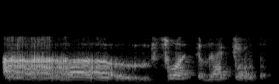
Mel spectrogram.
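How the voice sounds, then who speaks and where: Gravelly man on a phone line. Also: medium pitch, fairly even intonation, drawn-out words. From New York. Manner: rambling, many restarts and fillers. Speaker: actor guest. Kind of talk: casual interview chat. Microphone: phone call.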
